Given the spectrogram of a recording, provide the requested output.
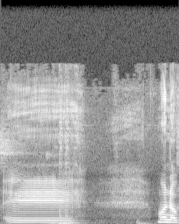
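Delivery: ordinary delivery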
